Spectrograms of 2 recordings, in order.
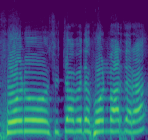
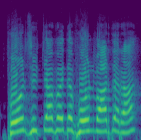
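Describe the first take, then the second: No difference in how they are said.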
